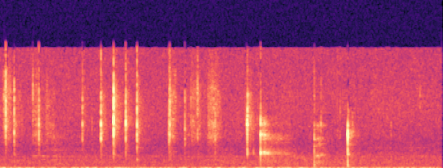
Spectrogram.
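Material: Plastic.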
